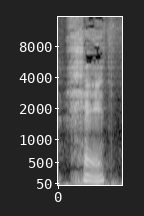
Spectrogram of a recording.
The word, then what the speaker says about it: Cheth: In the 6th section, which is called Cheth, it's spelled H-E-T-H, Sandra, but it's pronounced Cheth.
